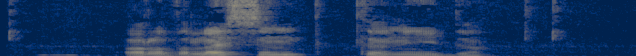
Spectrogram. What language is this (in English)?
Kabyle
